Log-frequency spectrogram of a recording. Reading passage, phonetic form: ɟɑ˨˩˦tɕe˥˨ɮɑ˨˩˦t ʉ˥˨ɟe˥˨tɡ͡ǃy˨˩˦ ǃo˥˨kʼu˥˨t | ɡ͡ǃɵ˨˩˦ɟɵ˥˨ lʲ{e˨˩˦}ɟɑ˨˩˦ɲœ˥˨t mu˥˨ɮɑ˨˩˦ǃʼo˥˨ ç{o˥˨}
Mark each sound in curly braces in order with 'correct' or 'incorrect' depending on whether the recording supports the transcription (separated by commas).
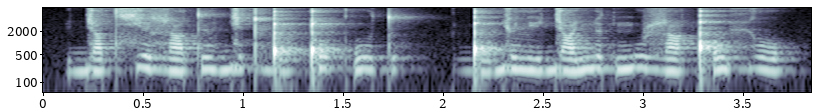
correct, correct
